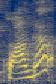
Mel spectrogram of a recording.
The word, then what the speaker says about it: quagga: Are you sure that's how you pronounce it? Quagga or quagga?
